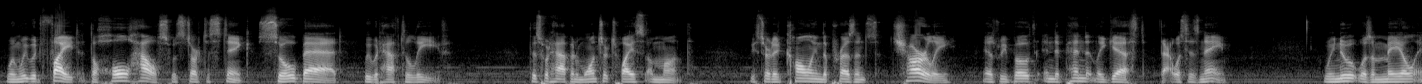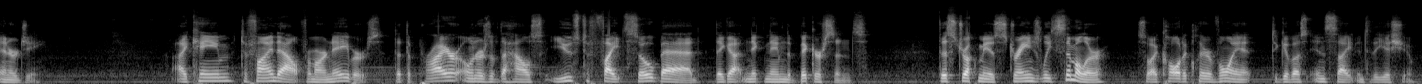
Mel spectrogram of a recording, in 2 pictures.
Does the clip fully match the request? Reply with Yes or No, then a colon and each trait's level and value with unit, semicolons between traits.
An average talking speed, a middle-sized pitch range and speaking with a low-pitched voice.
Yes: average, 190 wpm; average, 3.3 semitones; low, 120 Hz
